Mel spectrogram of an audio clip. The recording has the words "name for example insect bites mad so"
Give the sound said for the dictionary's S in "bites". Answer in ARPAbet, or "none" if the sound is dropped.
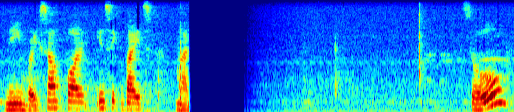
S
